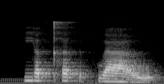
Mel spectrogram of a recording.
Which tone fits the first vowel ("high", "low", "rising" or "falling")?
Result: low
